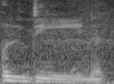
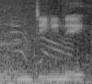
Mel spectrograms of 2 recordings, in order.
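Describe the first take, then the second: First: The word ends without an extra final vowel. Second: The word ends with an extra 'ee' vowel. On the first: The speaker calls it right. "I will continue to call it Undine now" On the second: The speaker calls it wrong. "rather than Undini, even though I do prefer saying that, it's more fun"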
